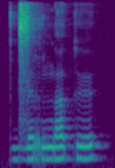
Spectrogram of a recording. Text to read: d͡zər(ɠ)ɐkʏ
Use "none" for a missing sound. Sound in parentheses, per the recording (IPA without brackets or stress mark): ŋ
